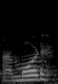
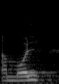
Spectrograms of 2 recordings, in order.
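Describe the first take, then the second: First: The word ends with an R sound. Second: The word ends with an L sound. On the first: "instead of having like the word amor pronounced like that" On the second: "it would be pronounced amol"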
